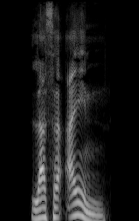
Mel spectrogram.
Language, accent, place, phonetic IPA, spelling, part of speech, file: German, Germany, Berlin, [ˌlasə ˈaɪ̯n], lasse ein, verb, De-lasse ein.ogg
- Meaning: inflection of einlassen: 1. first-person singular present 2. first/third-person singular subjunctive I 3. singular imperative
